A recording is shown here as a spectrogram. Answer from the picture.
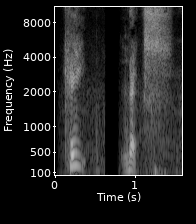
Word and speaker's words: Kate Nyx: and our guest is Kate Nix I'm pronouncing that part right yes all right just like the goddess make awesome so in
